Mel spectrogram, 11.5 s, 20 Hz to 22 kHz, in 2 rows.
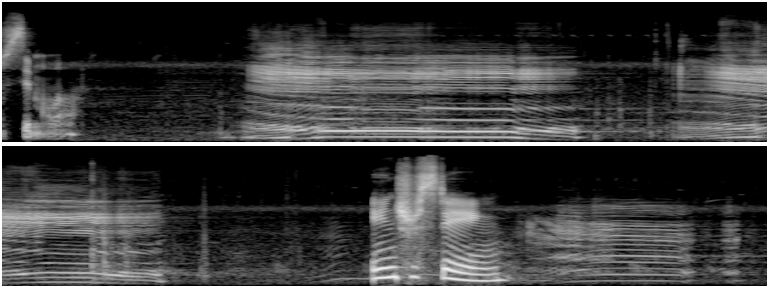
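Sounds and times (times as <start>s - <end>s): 
speech: 0.0s - 0.8s, 1.6s - 3.2s, 8.5s - 9.6s
red stag bellowing roars: 1.6s - 7.2s, 9.6s - 11.4s.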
